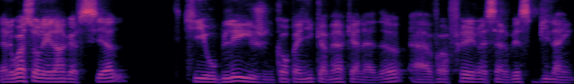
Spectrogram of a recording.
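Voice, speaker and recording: Speaking with a Quebec accent, a man talks at a moderate pace in a fairly low voice. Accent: Québécois French. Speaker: hockey podcast panelist. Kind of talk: casual debate. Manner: animated.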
